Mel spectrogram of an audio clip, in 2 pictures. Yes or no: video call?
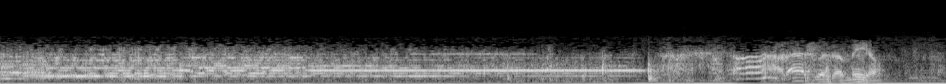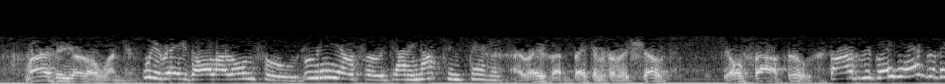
no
